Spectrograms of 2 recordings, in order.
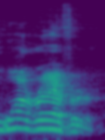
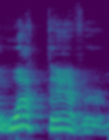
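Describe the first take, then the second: First: The middle consonant is an r-like flap. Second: The middle consonant is a clear t sound. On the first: "tem gente que fala, troca o T por R" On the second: "A pronúncia seria Whatever"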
